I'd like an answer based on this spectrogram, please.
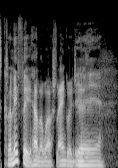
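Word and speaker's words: Llanelli: I went, "I'm talking to this team in West Wales called Lannor." He goes, "You mean Clint?" I went, "No, Lal is spelled L." You know, like like that. He goes, "No, it's Clene.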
